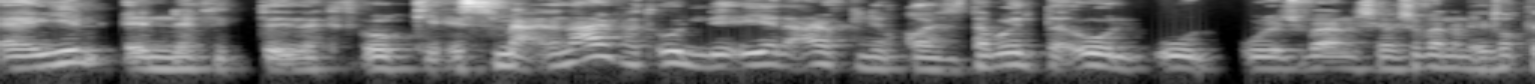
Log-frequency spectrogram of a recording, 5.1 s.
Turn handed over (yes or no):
yes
